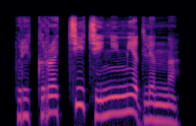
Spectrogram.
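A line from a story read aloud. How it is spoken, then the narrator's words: Angry demand. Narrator (Russian): зло потребовал дракон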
